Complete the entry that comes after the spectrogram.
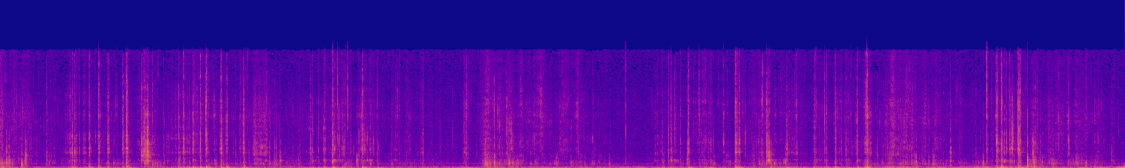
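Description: A solid, dry green-yellow soap bar is held in the hand while a utility blade shaves slices off along its length. The blade makes repeated short, crisp scraping cuts over a steady low rumble, with dense bright clicks of the blade through the soap.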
